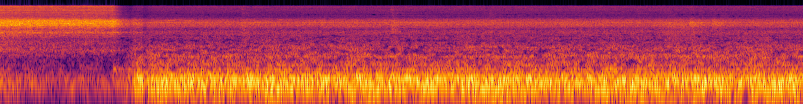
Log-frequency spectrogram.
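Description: Steady drone of machinery running, with a loud hiss that starts at once and cuts off suddenly after about a second.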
